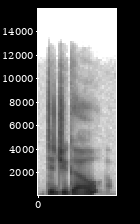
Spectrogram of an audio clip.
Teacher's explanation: The D at the end of did and the Y sound at the beginning of you blend. The U becomes really short, almost disappears, and then go. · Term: connected speech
